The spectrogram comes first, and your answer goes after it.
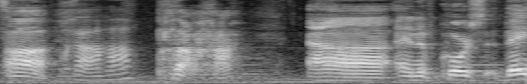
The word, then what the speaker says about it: Praha: I went to a place in Prague, Praha, I believe. Praha. Praha. They sometimes pronounce it as. It's Praha.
